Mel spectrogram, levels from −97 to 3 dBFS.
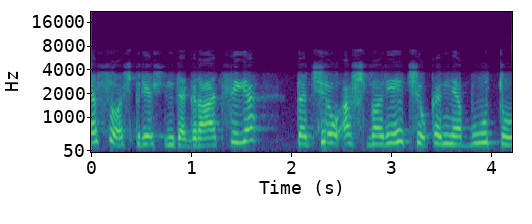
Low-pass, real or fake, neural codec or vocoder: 7.2 kHz; real; none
